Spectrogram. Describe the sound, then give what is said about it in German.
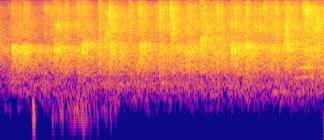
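Sustained applause from a crowd at the close of an event at Zentralwerk, a dense wash of many hands clapping steadily at a consistent loudness throughout, without pause. “Komm, ich will, dass er aufsteht und klatscht.”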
